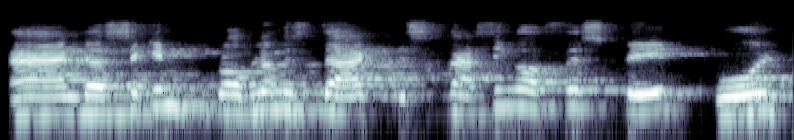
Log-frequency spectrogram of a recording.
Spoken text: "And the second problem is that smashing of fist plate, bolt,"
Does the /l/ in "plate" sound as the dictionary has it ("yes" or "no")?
no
